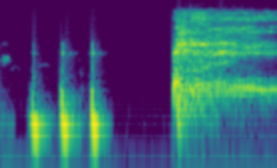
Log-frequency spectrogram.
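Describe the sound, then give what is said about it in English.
A voice imitates a croupy, seal-like barking cough, the sign of croup: three quick, evenly spaced barks, then a pause and a longer, harsh rasping burst. “Like, you get like a seal barky cough, and that's kind of the sign.”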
